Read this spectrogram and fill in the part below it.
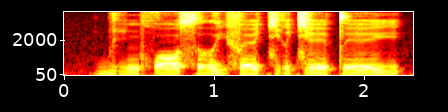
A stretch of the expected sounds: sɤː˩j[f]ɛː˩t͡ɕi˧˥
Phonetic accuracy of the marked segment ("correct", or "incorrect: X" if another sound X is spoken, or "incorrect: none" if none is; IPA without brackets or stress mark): correct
